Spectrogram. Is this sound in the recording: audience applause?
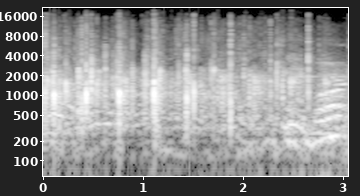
yes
